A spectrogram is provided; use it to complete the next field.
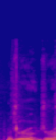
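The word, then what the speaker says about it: Jrue: Drew Holiday.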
